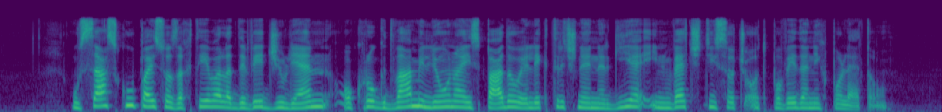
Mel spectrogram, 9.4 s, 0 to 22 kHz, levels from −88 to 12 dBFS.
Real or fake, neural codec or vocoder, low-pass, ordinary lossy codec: real; none; 10.8 kHz; none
